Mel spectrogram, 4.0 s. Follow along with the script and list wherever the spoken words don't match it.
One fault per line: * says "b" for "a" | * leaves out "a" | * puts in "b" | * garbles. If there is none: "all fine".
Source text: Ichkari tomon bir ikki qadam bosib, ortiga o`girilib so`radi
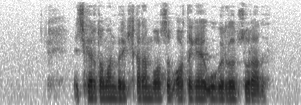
all fine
